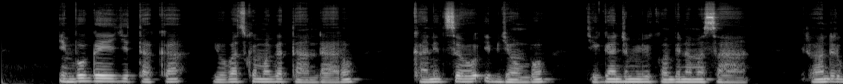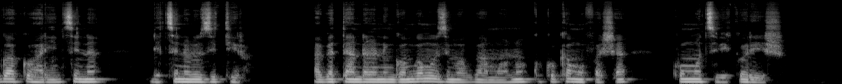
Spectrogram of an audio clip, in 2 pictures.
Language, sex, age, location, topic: Kinyarwanda, male, 18-24, Huye, health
